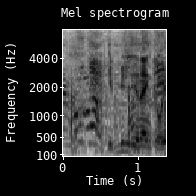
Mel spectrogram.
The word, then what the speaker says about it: Emelianenko: Emelianenko, yeah, that's the way you pronounce it.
